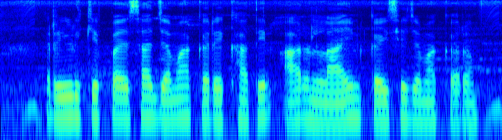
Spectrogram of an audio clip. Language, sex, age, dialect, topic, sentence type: Bhojpuri, male, 18-24, Southern / Standard, banking, question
